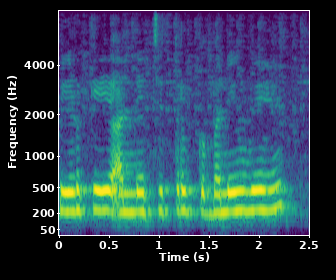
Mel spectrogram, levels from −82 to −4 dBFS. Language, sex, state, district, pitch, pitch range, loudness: Hindi, female, Uttar Pradesh, Deoria, 225 Hz, 215-230 Hz, -12 LUFS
